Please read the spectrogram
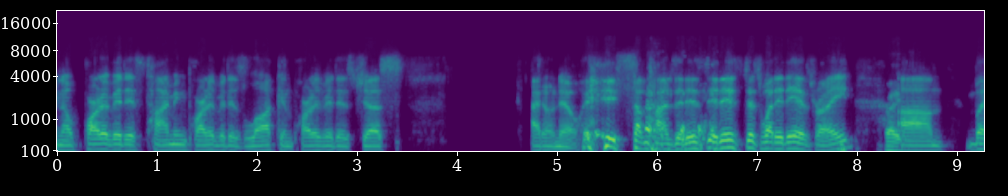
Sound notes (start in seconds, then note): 5.3 chuckles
